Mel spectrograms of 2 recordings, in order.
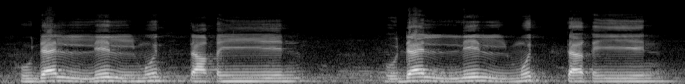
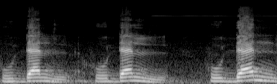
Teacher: Dia hudal, masuk terus ke dalam lam. Idgham terus ke dalam lam, tapi tanpa dengung.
